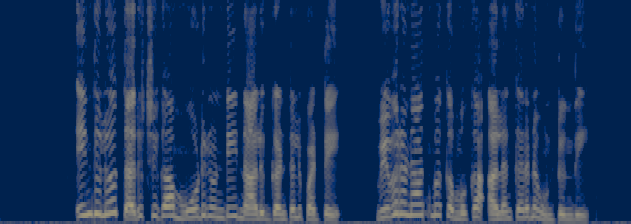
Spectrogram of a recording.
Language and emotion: Telugu, neutral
